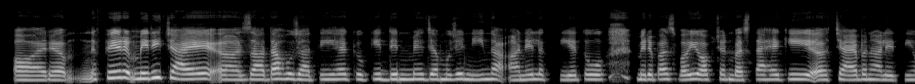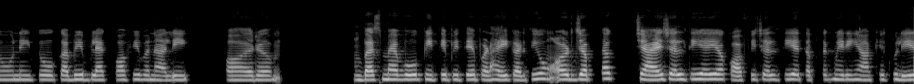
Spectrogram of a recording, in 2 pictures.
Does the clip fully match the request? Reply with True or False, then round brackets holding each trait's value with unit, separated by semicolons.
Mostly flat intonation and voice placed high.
True (1.8 semitones; 225 Hz)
